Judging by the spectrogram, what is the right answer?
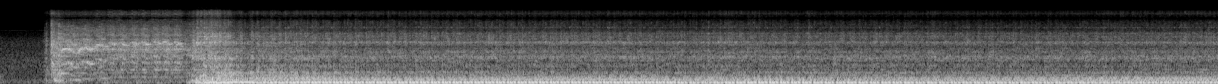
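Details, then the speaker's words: Dodge Dakota turbo truck, mid pipe fitted but no muffler, started to warm up before the muffler is installed: cranks briefly, fires up and settles into a loud, deep, raw idle pulsing about three times a second. Loud exhaust with no muffler. "We're going to fire it up. No muffler. So you guys can remember what it sounds like."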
